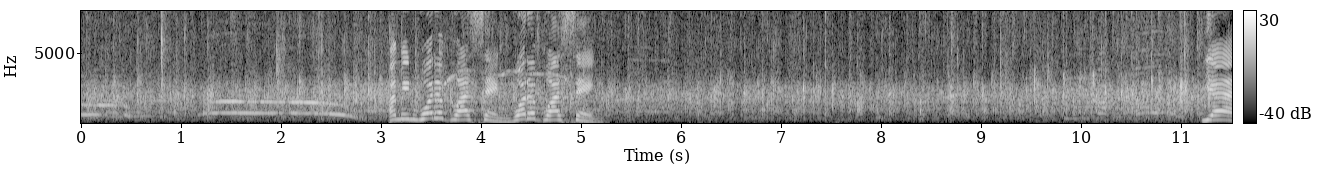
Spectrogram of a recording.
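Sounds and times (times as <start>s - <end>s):
audience applause: 0.0s - 11.5s
speech: 3.1s - 5.3s, 11.2s - 11.5s
high sustained whistles: 3.5s - 5.1s.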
